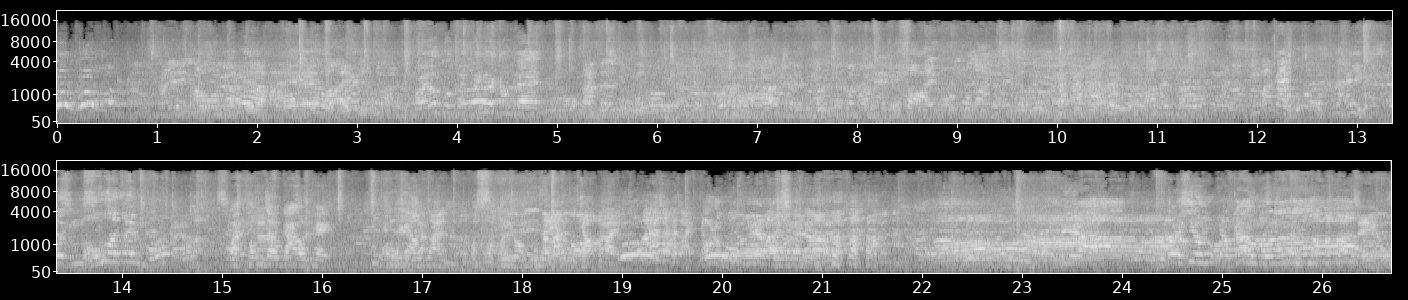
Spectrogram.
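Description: Several young men talk and call out to each other nearby.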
